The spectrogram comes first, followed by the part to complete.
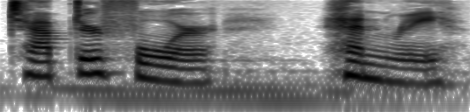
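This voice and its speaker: A woman reading a children's chapter book aloud in an expressive storytime style. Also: on the low side, loud music behind the voice. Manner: slow, clear, animated storybook delivery.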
